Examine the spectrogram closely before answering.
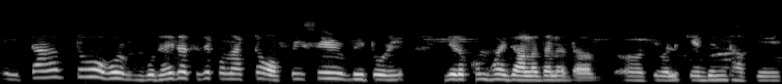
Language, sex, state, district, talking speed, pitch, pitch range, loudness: Bengali, female, West Bengal, Kolkata, 155 wpm, 240 Hz, 205-285 Hz, -20 LUFS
